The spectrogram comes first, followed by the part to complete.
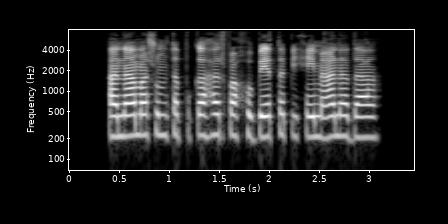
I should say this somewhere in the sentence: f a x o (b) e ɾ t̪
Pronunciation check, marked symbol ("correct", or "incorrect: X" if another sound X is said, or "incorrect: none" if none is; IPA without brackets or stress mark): correct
